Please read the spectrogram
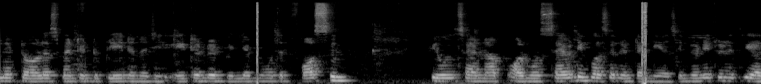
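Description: At 2.57 s and again from 6.42 to 6.46 s, an uninitialised buffer plays leftover memory as audio: a loud crack at the first and a harsh, loud burst of digital noise at the second, rather than a dropout's silence.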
